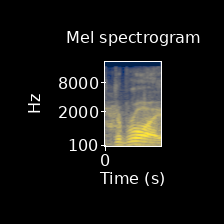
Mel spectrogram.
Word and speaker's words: de Broglie: Around 1930, a guy named Louis de Broglie, it's pronounced de Broglie, it looks like de Broglie, it's pronounced de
